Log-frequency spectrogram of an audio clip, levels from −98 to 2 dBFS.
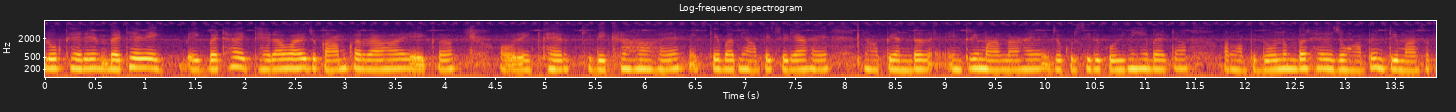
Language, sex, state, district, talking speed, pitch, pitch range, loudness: Hindi, female, Punjab, Kapurthala, 225 wpm, 200 Hz, 195-210 Hz, -16 LUFS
